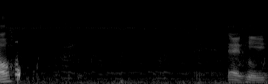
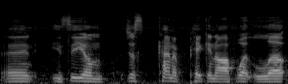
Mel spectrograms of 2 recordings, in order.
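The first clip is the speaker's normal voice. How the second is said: ordinary delivery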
